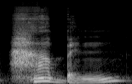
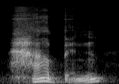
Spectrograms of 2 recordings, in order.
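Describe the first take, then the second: No difference in how they are said.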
